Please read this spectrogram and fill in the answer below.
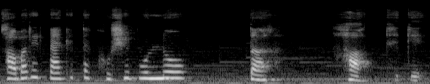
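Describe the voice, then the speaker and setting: A woman narrating a scripted story in a measured, expressive storytelling manner. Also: sits high, faint music behind.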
